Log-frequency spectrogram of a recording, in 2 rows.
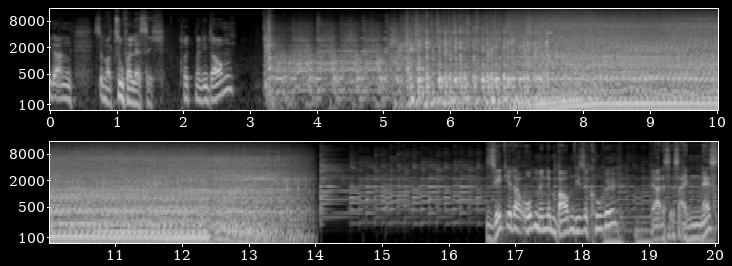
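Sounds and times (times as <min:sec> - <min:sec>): tractor diesel engine starting: 0:03.2 - 0:14.1.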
